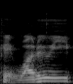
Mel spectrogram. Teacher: pitch accent is on the second mora.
